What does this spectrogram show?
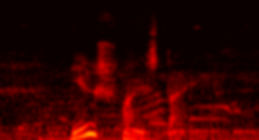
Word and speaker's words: Neuschwanstein: Neuschwanstein.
